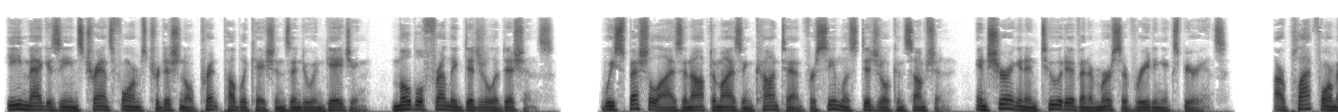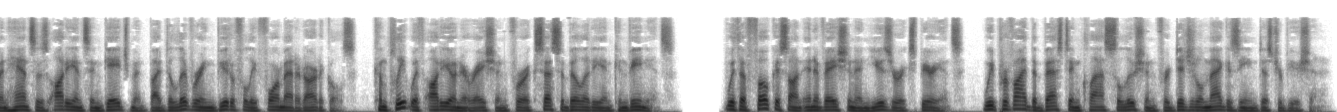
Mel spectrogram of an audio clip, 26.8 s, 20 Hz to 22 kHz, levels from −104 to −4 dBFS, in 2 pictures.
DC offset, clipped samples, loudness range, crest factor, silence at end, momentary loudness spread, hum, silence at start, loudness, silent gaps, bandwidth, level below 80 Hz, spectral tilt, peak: 0.3%; under 0.1%; 1 LU; 18 dB; 0.15 s; 8 LU; none; 0.05 s; -25 LUFS; 5.59-5.97 s, 12.34-12.71 s, 20.19-20.57 s; 12 kHz; -44 dBFS; -6 dB/octave; -8 dBFS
